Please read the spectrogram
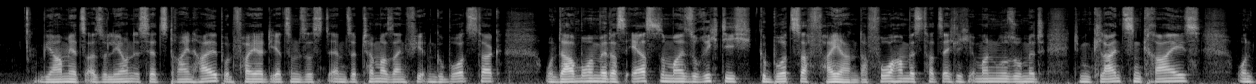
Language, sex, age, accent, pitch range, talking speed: German, male, 20-39, German, 120-140 Hz, 190 wpm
